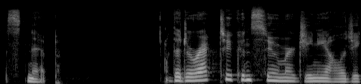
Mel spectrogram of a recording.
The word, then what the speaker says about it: SNP: variable positions are called single nucleotide polymorphisms SNP pronounced snip the direct to Consumer genealogy companies use a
